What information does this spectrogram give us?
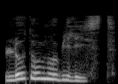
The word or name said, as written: l'automobiliste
